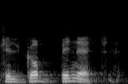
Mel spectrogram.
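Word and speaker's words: Kilgobinet: They pronounce it Kilgobbinett, there's an I where we don't have an I.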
